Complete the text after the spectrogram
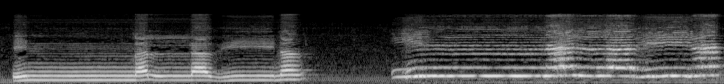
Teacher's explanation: نون مشدد حرف غنہ ہے یہاں غنہ کریں گے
